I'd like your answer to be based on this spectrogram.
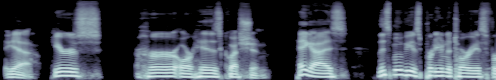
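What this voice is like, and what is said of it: Usual voice. Nothing is said of it.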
